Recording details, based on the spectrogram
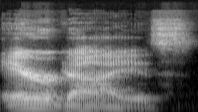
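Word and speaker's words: Ehrgeiz: I asked him like how do you say air guys you know that game lay yeah yeah on ps1 so I gave him the spelling or whatever and he was like oh that's it's like air headed gates or whatever I can't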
